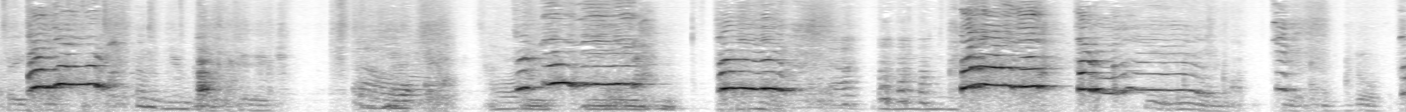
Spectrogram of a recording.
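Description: A dog whines and yelps excitedly, close by.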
